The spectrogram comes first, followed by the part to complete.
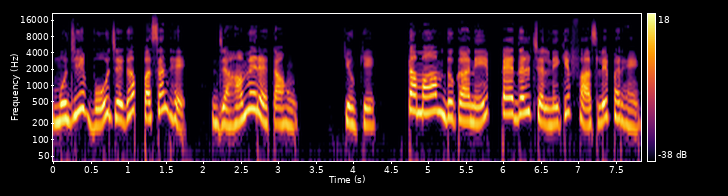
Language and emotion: Urdu, happy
